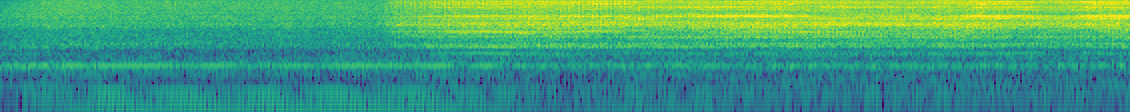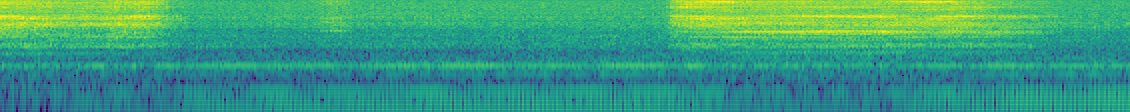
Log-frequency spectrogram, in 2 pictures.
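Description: Bench grinder motor running steadily while a metal plate is pressed against its spinning abrasive wheel, a harsh grinding hiss in two passes: one from about two seconds in lasting around four seconds, and a shorter one near the end.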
